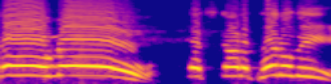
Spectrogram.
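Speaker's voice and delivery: very high, very loud, shrill yell. Calling a game on the mic, reacting to a play, yelling. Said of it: "Sorry for yelling on the mic".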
